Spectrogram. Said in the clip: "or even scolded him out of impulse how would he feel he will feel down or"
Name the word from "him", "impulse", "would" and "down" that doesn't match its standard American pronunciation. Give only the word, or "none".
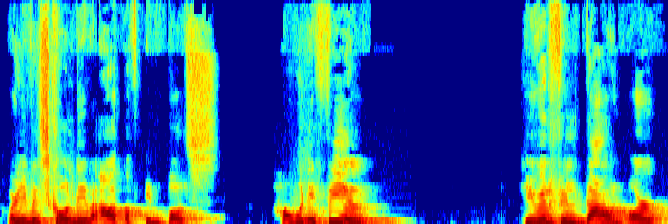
none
